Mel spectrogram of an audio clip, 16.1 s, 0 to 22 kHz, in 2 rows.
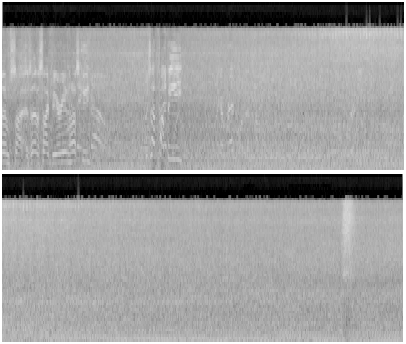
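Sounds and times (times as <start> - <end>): diesel engines idling: 0.0 - 16.0
short sharp air hiss: 14.8 - 15.2.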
